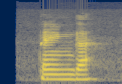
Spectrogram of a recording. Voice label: "tẽnga", Moore; land

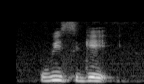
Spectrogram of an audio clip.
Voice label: "wɩsge", moore

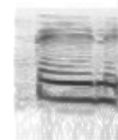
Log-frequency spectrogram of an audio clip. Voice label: "teele", moore

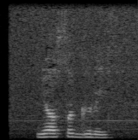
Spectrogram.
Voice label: "yõsgre", moore

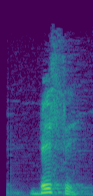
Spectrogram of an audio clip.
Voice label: "bese", moore

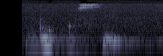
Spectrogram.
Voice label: "bugsi", moore

